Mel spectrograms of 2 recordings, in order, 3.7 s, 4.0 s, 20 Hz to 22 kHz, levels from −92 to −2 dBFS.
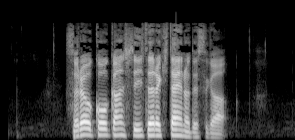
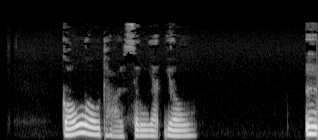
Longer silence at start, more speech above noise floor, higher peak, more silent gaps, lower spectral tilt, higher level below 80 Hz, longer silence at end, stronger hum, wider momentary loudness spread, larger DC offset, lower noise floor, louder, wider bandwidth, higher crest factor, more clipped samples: about the same, 0.85 s vs 0.8 s; about the same, 51 dB vs 50 dB; first, 0 dBFS vs -4 dBFS; neither; second, -4.5 dB/octave vs -7 dB/octave; about the same, -64 dBFS vs -68 dBFS; first, 0.9 s vs 0 s; neither; about the same, 10 LU vs 10 LU; neither; second, -66 dBFS vs -70 dBFS; first, -15 LUFS vs -21 LUFS; about the same, 11.5 kHz vs 11.5 kHz; about the same, 18 dB vs 18 dB; neither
